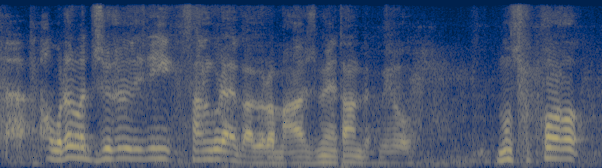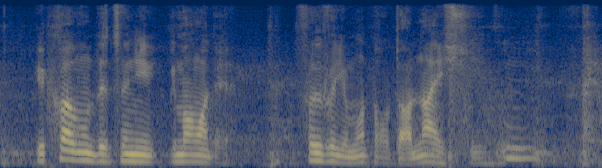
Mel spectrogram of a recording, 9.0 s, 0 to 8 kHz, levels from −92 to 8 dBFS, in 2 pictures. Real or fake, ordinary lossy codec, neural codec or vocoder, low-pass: fake; none; codec, 16 kHz in and 24 kHz out, 0.8 kbps, FocalCodec, streaming, 65536 codes; 7.2 kHz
